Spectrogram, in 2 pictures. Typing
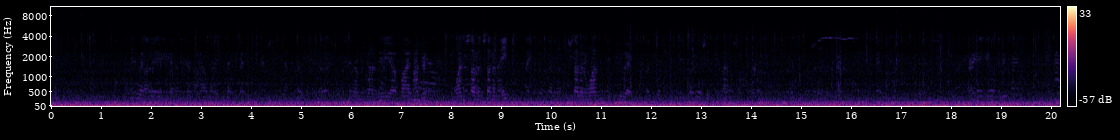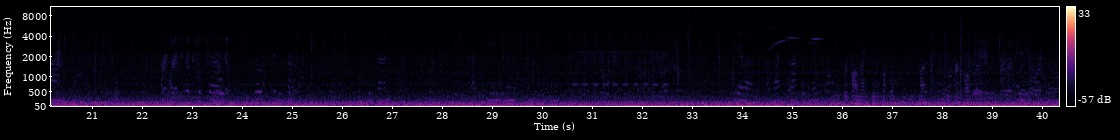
7.9 22.2, 27.9 33.7

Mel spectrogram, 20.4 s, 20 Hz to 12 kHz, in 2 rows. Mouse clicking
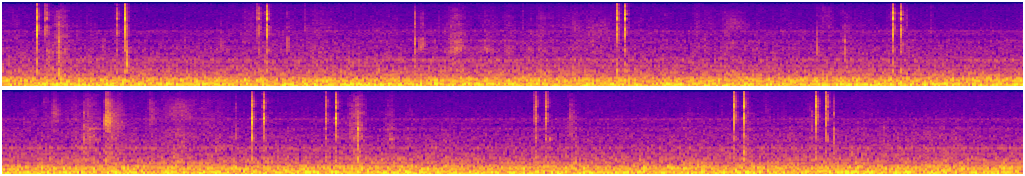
0.3 1.3, 2.5 3.1, 6.1 6.3, 8.9 9.1, 12.6 13.8, 15.5 15.8, 17.5 18.6

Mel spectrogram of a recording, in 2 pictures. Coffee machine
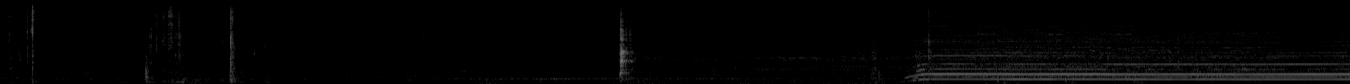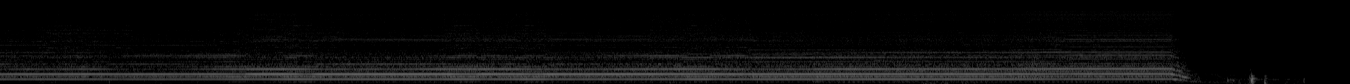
6.2 25.4

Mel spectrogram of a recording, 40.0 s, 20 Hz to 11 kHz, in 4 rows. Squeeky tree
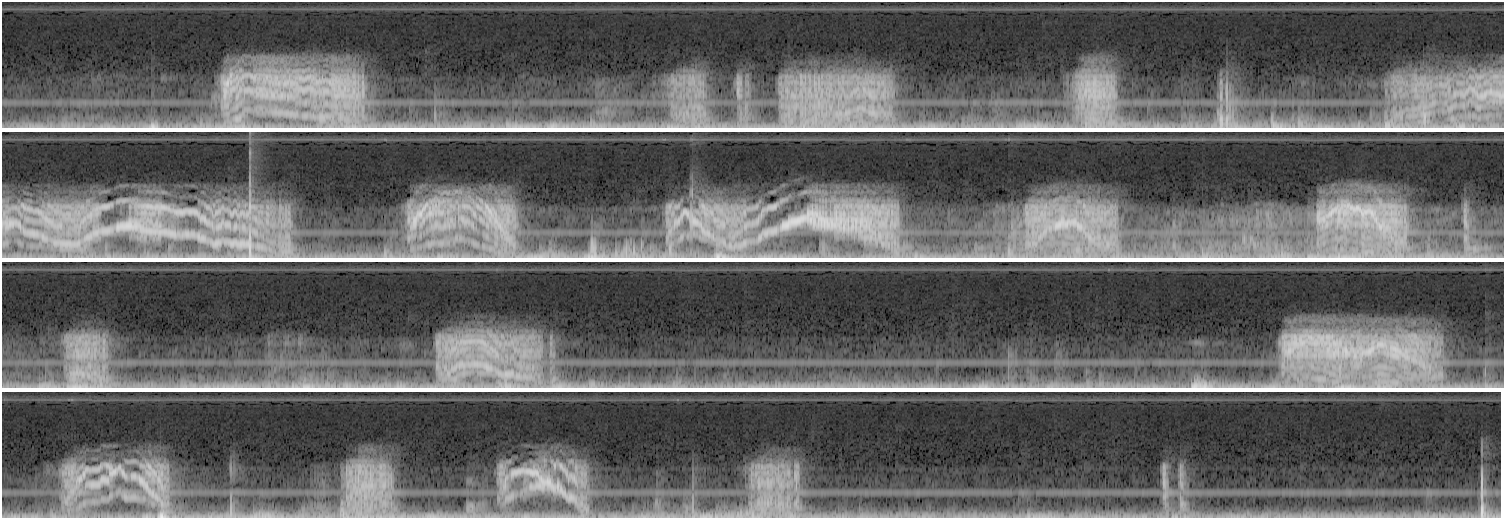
0.9 6.2, 6.8 21.0, 21.8 23.9, 28.0 35.6

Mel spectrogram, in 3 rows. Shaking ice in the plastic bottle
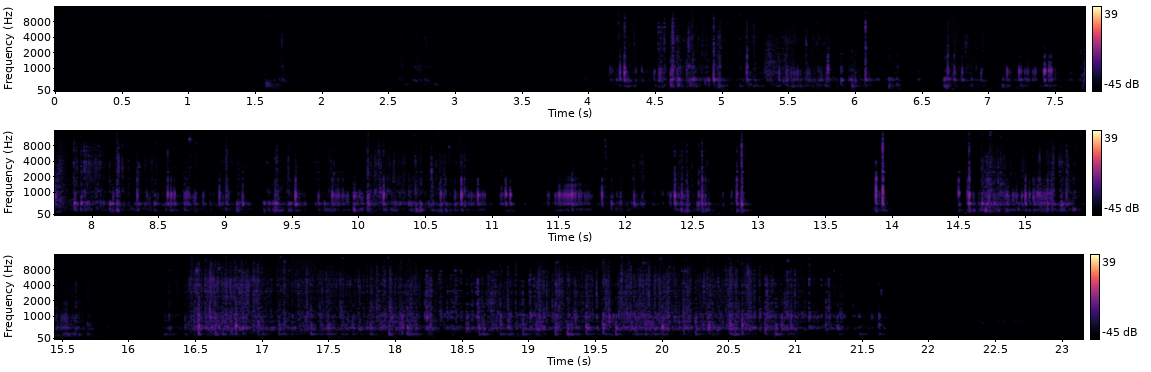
16.3 21.7

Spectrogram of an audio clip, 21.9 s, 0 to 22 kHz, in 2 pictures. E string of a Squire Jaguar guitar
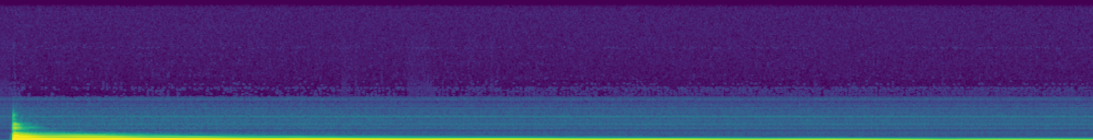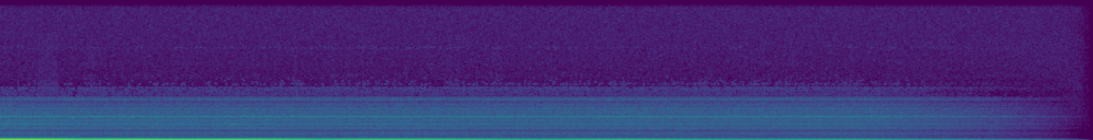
0.1 13.9

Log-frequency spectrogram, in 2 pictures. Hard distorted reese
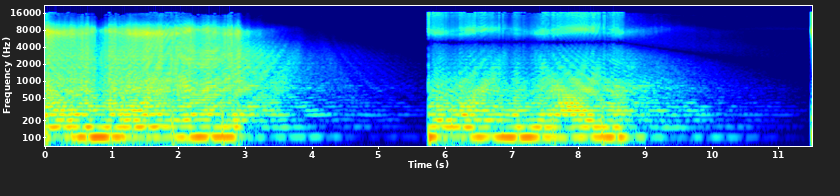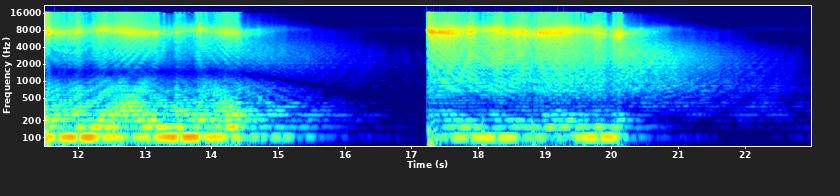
0.0 2.9

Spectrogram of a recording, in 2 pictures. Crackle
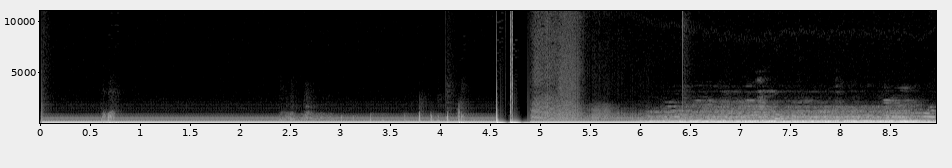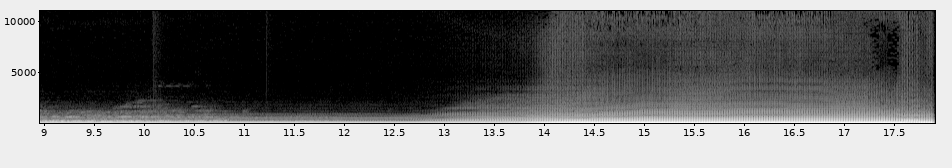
4.7 17.9

